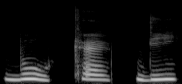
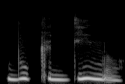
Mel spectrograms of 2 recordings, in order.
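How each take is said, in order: First: Buquedinho drawn out very slowly, every vowel full; Cinderella Portuguese. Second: Buquedinho with the middle e dropped, like bukdinho; learners' version. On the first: Teacher shows the overly careful textbook buquedinho. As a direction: spell out buquedinho syllable by syllable, slow. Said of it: "If we say it in Cinderella Portuguese". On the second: Teacher imitates how many learners say buquedinho. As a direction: say buquedinho swallowing the middle vowel. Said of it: "But a lot of you say". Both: Shown as a demonstration.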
